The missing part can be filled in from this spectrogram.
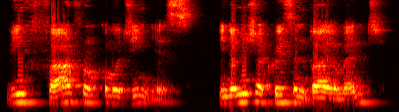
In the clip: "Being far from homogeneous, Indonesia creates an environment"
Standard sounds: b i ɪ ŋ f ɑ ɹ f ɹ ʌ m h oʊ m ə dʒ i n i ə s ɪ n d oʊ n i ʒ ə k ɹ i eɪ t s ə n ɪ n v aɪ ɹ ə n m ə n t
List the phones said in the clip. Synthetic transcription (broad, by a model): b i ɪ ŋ f ɑ ɹ f ɹ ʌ m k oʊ m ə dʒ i n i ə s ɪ n d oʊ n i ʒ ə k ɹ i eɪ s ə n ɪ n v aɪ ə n m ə n t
